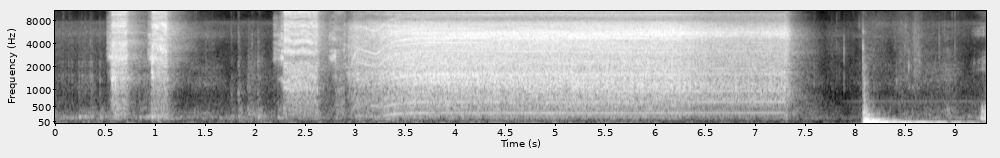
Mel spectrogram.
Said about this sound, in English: So I'm going to put this on the drill and try and clean some more of these ports out.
